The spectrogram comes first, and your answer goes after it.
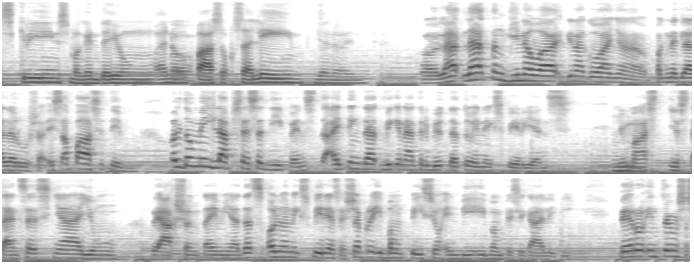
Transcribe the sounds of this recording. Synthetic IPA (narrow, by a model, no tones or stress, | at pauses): skɾinsmɐɡɐnd̪ajʊŋʔɐnopaːsok̚sɐlejnɡɐnonʔoʔlɐhat̪̚lɐhat̪̚nɐŋɡɪnɐwaɡɪnaːɡɐwaːɲɐpɐɡ̚nɐɡ̚laːlɐɾuːʃa̰ʔɪt̪sɐpasɪt̪ɪv | ʔoːld̪owmɐjlapsɛsɐd̪ifɛnsd̪ɐʔajt̪ɪŋk̚d̪ɐt̪̚wikɛ̃nʔɐt̪ɾɪbjʊt̪̚d̪ɐt̪ːʊɛnɛkspiːɾɪɐnsjʊŋmɐŋasjʊŋst̪ansɛsɲajʊŋ | ɾɛʔak̚ʃont̪ajmɲad̪at̪sʔoːlnɐnɛkspiɾɪɐnsɛʃɛmpɾɛʔɪbɐŋpejsjʊŋʔɛnbiːʔʔɪbɐŋfɪsɪkalɪt̪i | pɛːɾo̞ʔɪ̃nt̪ɛɹms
